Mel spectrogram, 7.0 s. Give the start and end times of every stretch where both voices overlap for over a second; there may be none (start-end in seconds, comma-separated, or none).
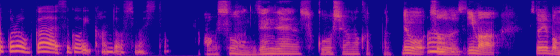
none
